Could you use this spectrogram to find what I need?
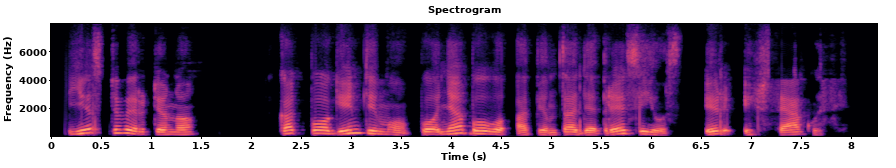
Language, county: Lithuanian, Tauragė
